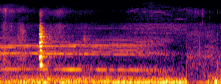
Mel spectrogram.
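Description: Farm chickens cluck faintly and briefly during morning chores, a few soft near calls over quiet background noise.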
